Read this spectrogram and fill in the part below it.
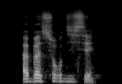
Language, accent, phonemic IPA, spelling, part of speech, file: French, France, /a.ba.zuʁ.di.se/, abasourdissez, verb, LL-Q150 (fra)-abasourdissez.wav
- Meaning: inflection of abasourdir: 1. second-person plural present indicative 2. second-person plural imperative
